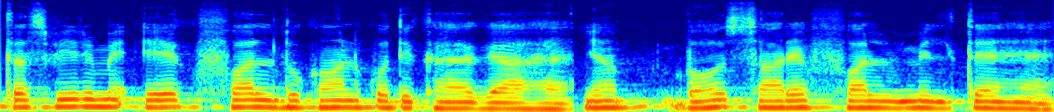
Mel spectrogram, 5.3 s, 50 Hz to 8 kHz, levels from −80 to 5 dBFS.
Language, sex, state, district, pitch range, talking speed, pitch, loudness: Maithili, male, Bihar, Supaul, 125-140 Hz, 180 wpm, 130 Hz, -14 LUFS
